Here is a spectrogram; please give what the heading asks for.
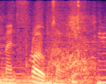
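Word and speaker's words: Manfrotto: in the Italian Factory is properly pronounced men froto but I'm from London England so I'm going to roll with man froto okay there appears to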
